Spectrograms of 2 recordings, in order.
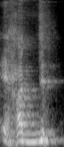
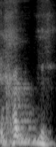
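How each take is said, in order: First: The final consonant is a hard d sound. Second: The final consonant is a soft th sound. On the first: The speaker calls it wrong. "Tu ne peux pas dire" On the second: The speaker calls it right. "Il doit être faible"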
